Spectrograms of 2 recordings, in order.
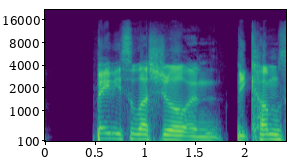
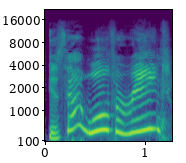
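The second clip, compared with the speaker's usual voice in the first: put-on very high, louder quavering old lady; 5 dB louder than usual. Old lady behind them asks, high confused old voice. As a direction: ask it like a confused old woman. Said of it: "It's like".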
